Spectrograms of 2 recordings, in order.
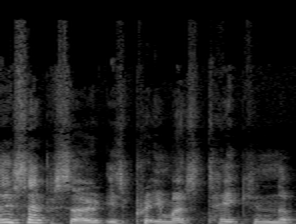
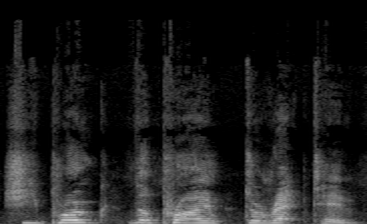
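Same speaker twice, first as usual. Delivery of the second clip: loud, higher and slow "broke" hammered home; outraged insistence; 4 semitones higher, 6 dB louder, slower than usual. Real, not acted. Reviewer insists to viewers the rule was broken, slow loud outrage. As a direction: spell it out slowly, furious.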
